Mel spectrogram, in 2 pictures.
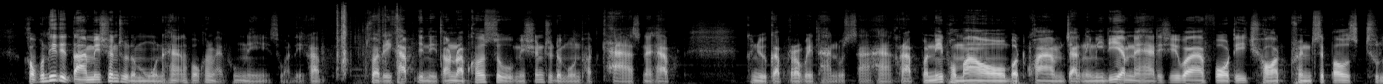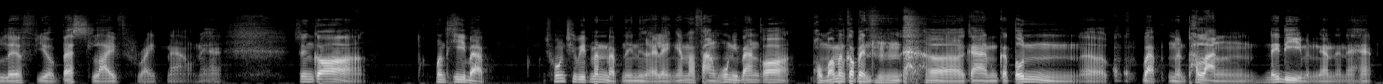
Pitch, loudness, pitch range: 90 Hz, -18 LUFS, 80-110 Hz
